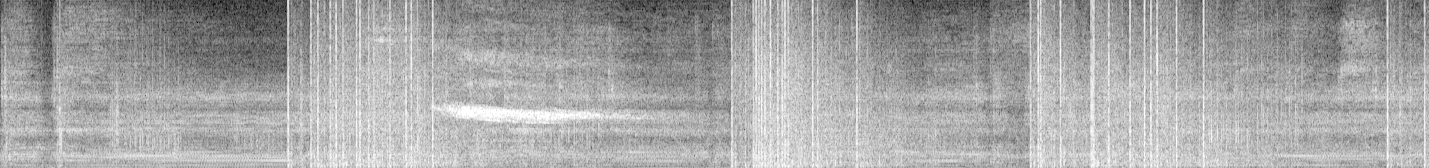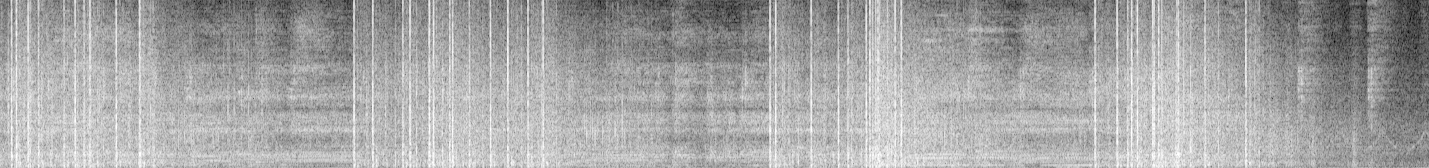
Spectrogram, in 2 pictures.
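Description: Aerial fireworks bursting in repeated loud volleys every two to three seconds, over the show's accompanying music. A short high whistle sounds about three seconds in.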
